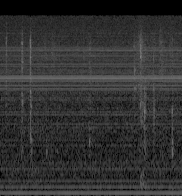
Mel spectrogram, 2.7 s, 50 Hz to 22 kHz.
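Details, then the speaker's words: Panasonic SL-PC394 5-disc CD player on dim bulb and power meter, about 2.7 W idle: pressing power gives faint, irregular clicks over a steady electrical hum, but nothing starts; clicking on power-up with no function. "it clicking but I hear nothing happens very silent clicking"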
